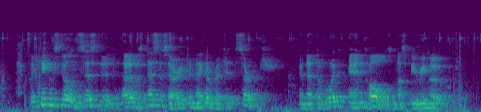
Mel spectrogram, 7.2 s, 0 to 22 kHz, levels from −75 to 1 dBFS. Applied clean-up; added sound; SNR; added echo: none; Dog; 16 dB; reverberation time 0.8 s.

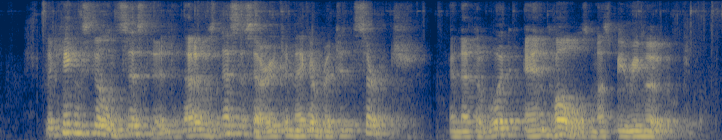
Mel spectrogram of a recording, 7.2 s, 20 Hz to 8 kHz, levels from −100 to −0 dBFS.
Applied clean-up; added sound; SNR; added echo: neural separator model SepFormer DNS4.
